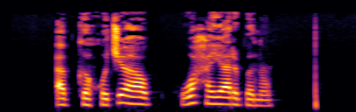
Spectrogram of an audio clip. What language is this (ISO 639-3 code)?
abk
